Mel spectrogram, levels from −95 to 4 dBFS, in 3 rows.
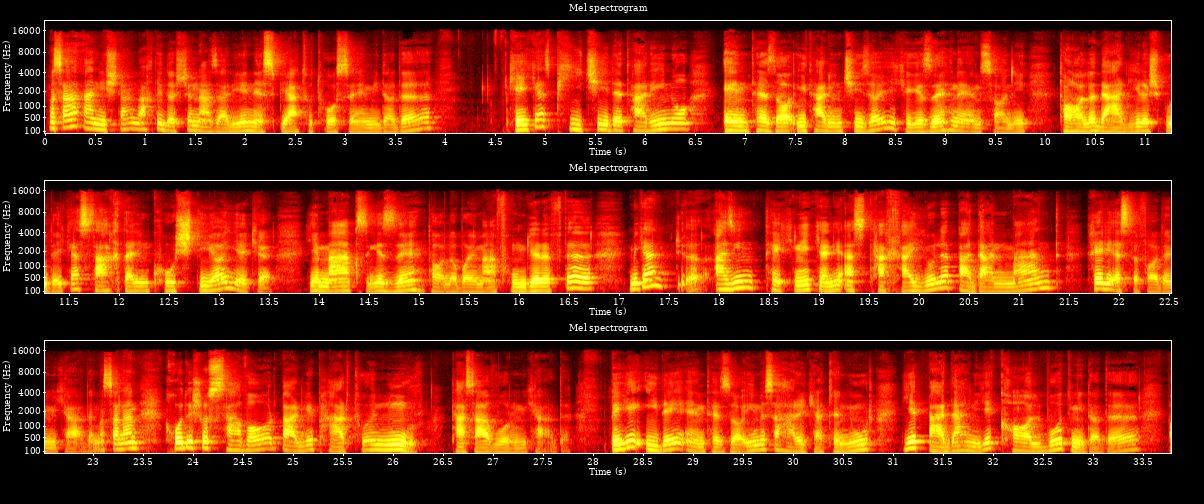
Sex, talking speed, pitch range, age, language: male, 130 wpm, 105-155 Hz, 30-49, Persian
